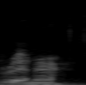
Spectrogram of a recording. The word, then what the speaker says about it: Renner: Did I say that right, Renner? – Yep, Renner.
